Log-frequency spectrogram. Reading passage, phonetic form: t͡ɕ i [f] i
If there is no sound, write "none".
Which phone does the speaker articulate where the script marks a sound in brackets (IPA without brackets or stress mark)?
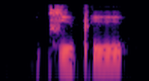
pʼ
